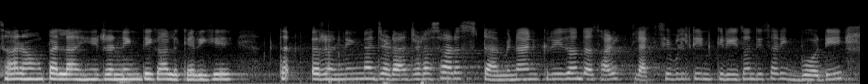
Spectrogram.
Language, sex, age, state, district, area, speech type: Dogri, female, 18-30, Jammu and Kashmir, Kathua, rural, spontaneous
